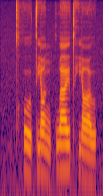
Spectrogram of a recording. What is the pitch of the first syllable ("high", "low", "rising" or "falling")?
falling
